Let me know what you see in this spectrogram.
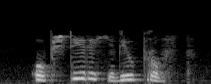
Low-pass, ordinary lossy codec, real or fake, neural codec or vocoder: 19.8 kHz; AAC, 16 kbps; real; none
